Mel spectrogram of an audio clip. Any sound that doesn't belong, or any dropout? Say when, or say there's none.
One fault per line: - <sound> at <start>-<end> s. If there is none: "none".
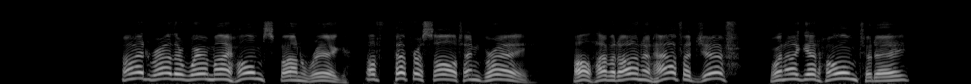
none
